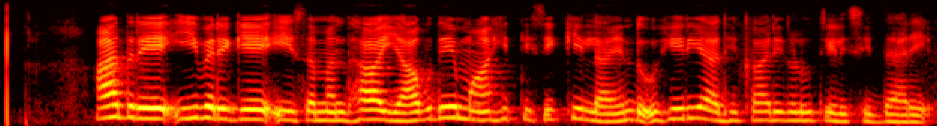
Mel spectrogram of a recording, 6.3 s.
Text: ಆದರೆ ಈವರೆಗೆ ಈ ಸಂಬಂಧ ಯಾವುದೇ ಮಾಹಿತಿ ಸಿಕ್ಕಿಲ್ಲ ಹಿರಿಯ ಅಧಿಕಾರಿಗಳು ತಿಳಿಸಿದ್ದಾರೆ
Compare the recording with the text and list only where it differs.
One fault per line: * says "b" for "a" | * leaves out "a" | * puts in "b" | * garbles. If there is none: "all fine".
* puts in "ಎಂದು"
